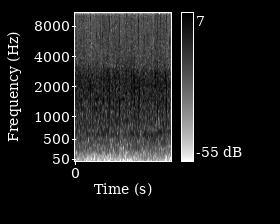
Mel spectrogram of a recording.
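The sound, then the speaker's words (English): A church audience claps during a worship service, a dense, even wash of applause that holds steady at a moderate level throughout, with no distinct voices. “Let's stop for a minute. Let's clap our hands.”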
